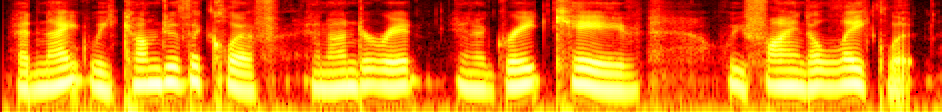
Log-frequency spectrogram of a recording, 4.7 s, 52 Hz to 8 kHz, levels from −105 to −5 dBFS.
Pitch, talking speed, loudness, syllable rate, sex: 170 Hz, 230 wpm, -18 LUFS, 5.4 syllables/s, male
